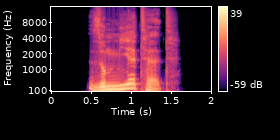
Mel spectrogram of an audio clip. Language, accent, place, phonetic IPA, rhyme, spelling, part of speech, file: German, Germany, Berlin, [zʊˈmiːɐ̯tət], -iːɐ̯tət, summiertet, verb, De-summiertet.ogg
- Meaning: inflection of summieren: 1. second-person plural preterite 2. second-person plural subjunctive II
